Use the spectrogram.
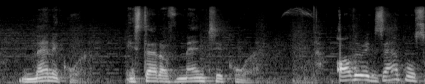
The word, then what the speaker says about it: Manticore: Whenever you have this combination, N and T, there is a tendency, especially in American English, for us to drop the T and pronounce the N before. So if you listen closely, the actor says Manticore, Manticore, instead of Manticore.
